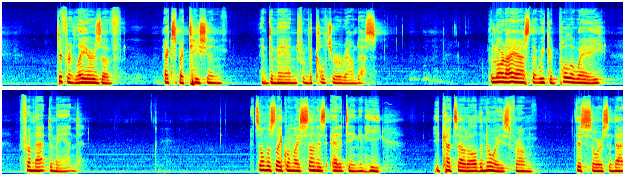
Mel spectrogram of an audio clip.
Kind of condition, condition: setting, large echoing room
